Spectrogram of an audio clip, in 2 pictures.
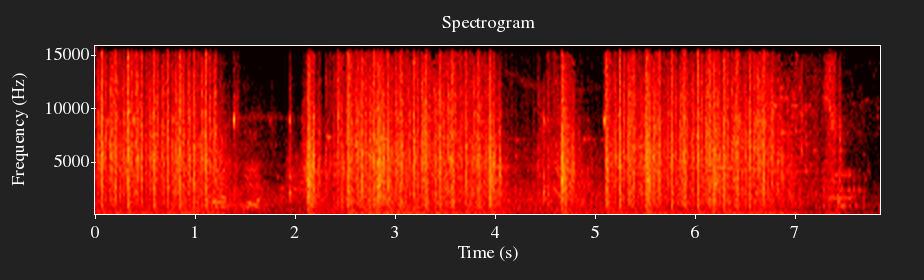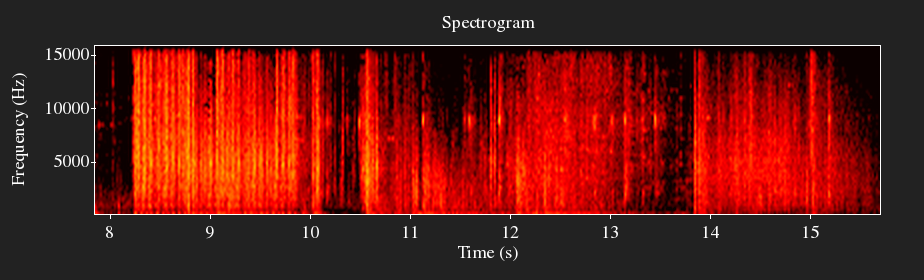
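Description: Dense gunfire in the online battle-royale shooter Call of Duty: Warzone, rapid bursts and automatic volleys crackling close and loud nearly throughout, with brief gaps and a player's voice calling out over the fighting.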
